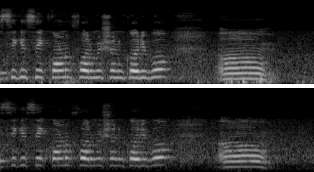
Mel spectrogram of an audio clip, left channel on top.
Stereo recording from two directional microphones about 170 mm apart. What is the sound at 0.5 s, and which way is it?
Speech, 65° left (ahead or behind).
